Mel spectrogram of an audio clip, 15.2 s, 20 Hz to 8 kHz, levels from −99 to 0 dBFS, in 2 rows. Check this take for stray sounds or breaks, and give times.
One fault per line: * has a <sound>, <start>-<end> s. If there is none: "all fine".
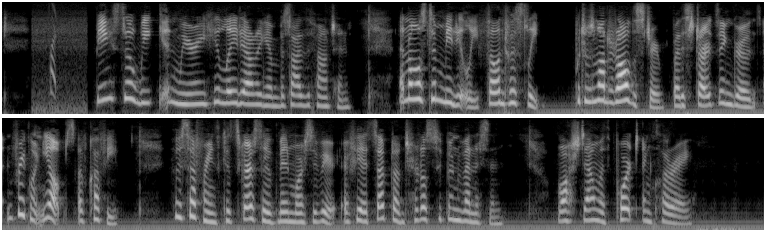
* has a chirp, 0.5-0.6 s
